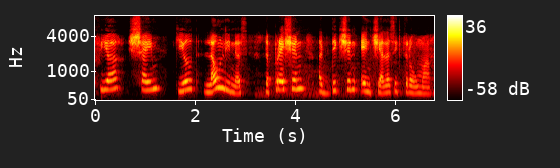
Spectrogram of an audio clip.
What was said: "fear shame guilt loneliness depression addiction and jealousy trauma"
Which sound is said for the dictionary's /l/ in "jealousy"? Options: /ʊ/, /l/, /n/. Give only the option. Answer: /l/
